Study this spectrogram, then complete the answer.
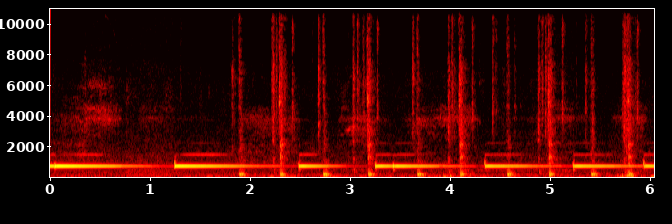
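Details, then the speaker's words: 2015 Tahoe no-crank: over the chime, each key turn gives only a dull single clunk and the engine never turns over. Fixed by replacing the discolored starter relay in the underhood fuse panel. "this is what you get just a clunk"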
